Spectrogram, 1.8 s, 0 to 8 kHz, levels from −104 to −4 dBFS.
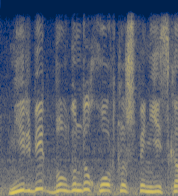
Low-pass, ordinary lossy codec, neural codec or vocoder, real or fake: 7.2 kHz; none; none; real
